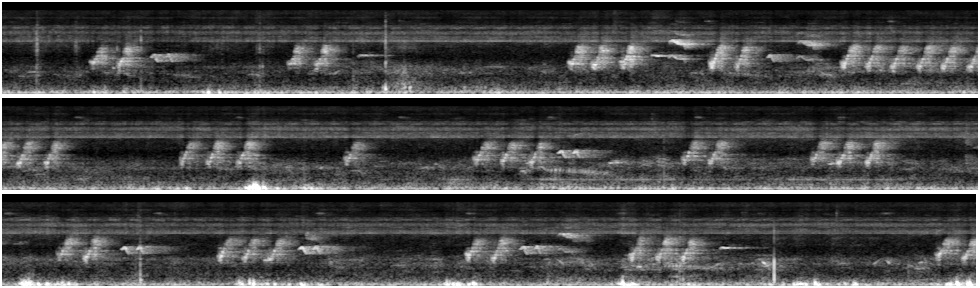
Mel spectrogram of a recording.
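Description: A bird calling over and over, each call a short rapid train of chirps, repeated every second or two, over a faint steady high drone. A few dull low thumps break in, the loudest about twelve seconds in.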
